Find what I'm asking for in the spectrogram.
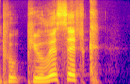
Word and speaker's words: Pulisic: faces Honduras as the Americans, led by Christian Pulisic.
